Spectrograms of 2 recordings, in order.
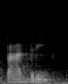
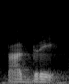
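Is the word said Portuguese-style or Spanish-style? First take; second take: Portuguese-style; Spanish-style. First: The vowels sound Portuguese, open or reduced. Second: The vowels are closed, Spanish style. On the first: The speaker calls it wrong. "não padre" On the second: The speaker calls it right.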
